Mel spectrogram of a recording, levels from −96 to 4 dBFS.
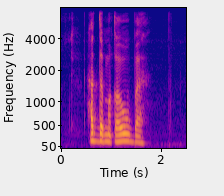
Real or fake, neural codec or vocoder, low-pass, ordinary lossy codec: fake; vocoder, 44.1 kHz, 128 mel bands, Pupu-Vocoder; 7.2 kHz; none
